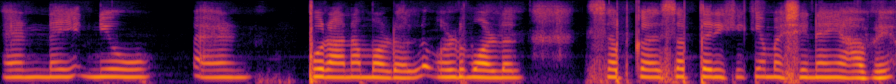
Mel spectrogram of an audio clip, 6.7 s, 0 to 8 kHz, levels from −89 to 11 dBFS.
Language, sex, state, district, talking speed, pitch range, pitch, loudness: Hindi, female, Punjab, Fazilka, 150 wpm, 250-270 Hz, 260 Hz, -17 LUFS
